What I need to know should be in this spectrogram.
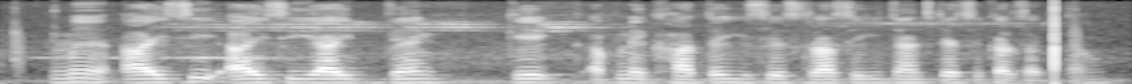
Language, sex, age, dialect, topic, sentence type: Hindi, male, 25-30, Awadhi Bundeli, banking, question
